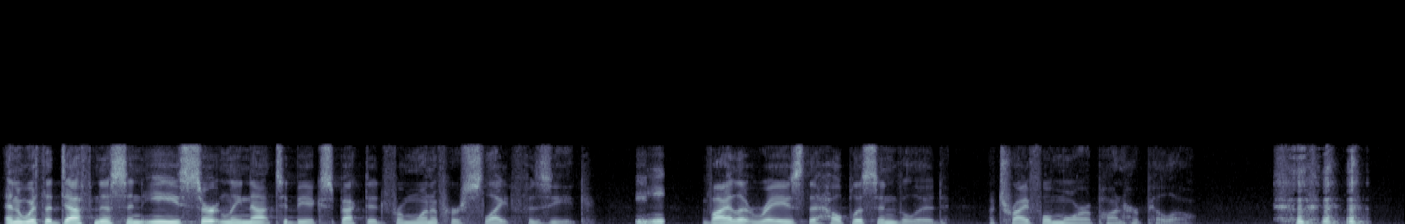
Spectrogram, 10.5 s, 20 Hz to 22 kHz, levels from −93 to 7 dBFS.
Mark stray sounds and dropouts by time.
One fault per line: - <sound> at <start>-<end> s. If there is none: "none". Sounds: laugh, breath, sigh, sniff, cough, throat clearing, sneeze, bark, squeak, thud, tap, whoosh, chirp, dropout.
- laugh at 4.8-5.0 s
- laugh at 9.6-10.3 s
